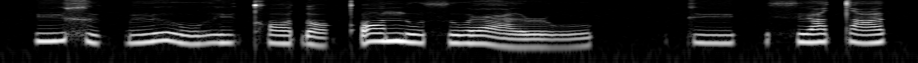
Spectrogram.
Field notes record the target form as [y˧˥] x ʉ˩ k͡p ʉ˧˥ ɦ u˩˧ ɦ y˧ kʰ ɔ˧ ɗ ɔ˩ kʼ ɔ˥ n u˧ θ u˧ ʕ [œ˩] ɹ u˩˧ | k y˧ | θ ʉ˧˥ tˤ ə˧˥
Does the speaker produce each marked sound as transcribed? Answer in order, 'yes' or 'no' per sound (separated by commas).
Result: yes, no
